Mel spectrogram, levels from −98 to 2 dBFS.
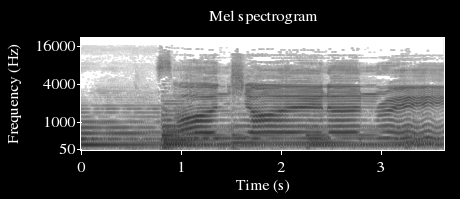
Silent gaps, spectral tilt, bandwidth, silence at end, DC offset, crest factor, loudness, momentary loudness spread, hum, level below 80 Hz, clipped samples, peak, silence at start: none; -4.5 dB/octave; 15.5 kHz; 0 s; under 0.1%; 12 dB; -21 LUFS; 6 LU; none; -52 dBFS; under 0.1%; -8 dBFS; 0 s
